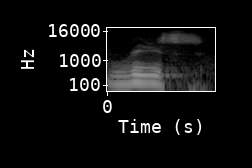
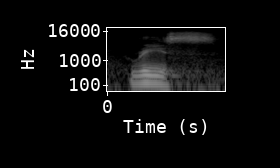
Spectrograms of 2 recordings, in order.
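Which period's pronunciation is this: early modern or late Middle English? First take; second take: late Middle English; late Middle English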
